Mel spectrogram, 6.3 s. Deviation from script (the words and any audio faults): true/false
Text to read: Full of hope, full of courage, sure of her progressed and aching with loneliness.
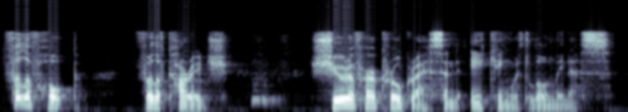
true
